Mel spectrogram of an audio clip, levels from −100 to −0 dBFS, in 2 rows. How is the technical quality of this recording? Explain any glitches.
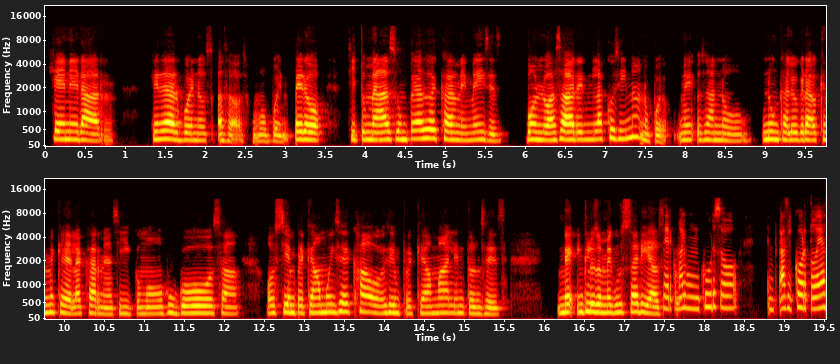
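A section at the wrong speed spoils the end. From 17.50 s to 19.53 s the speech turns hurried and squeaky, running 1.7 times too fast and roughly ten semitones higher. Pitch and tempo shift together, likely from that stretch being played against the wrong clock.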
